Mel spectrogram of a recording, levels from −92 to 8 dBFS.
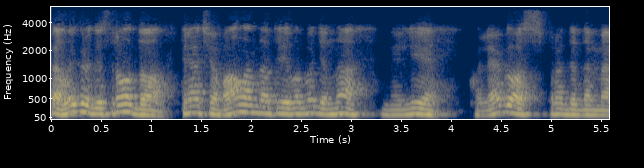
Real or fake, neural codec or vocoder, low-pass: real; none; 5.4 kHz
